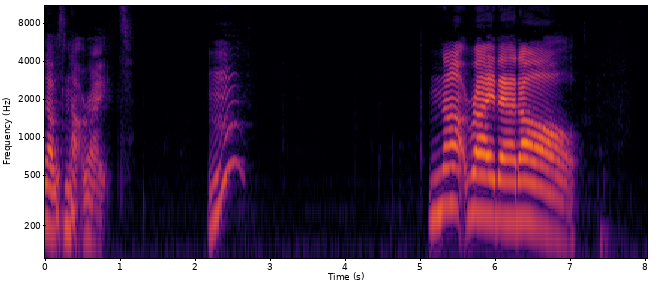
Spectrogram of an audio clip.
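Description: A woman reads aloud up close in playful, expressive character voices.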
